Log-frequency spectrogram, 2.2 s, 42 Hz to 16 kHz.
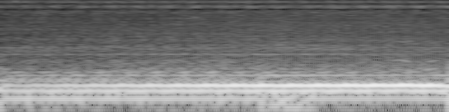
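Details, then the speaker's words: Toyota JZX100 Chaser with 2JZ engine, just started after a battery jump and before warm-up, on dyno-tune day: a smooth, steady, quiet low hum with no knocks, ticks or misses. Normal healthy idle. "Nice. No, it is. It's quiet. We'll let it warm up and then give you some revs."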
